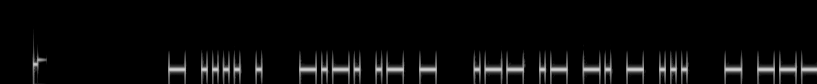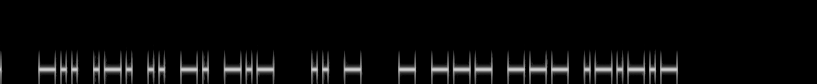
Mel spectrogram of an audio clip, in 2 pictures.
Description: Morse code, heard as a keyed tone, about 22 wpm, 700 Hz. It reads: THE CAT WANTS TO DRINK IT TOO.
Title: Additional Easy Phrases 22wpm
